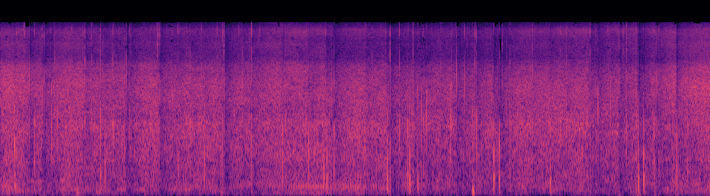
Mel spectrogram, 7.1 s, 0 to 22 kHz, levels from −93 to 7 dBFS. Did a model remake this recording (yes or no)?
no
